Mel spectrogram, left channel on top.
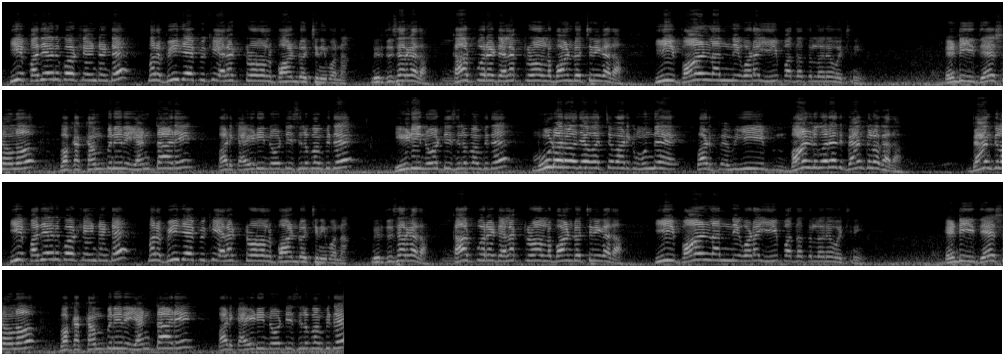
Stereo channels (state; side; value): drops out; right; at 13.5 s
